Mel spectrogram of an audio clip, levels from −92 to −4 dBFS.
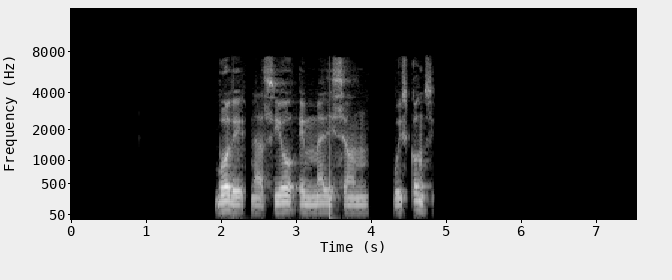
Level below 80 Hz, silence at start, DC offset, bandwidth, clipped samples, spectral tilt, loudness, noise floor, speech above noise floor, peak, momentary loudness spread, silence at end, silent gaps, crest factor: -64 dBFS; 1.95 s; under 0.1%; 7.8 kHz; under 0.1%; -5.5 dB/octave; -26 LUFS; under -90 dBFS; over 64 dB; -6 dBFS; 16 LU; 2.7 s; 3.99-4.30 s; 24 dB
